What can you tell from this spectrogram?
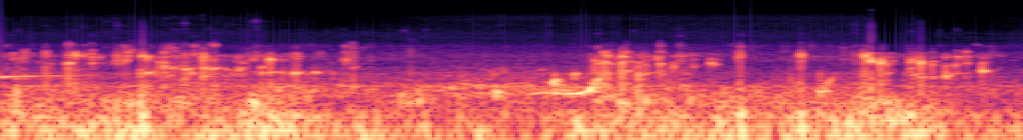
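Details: Humpback whales off Maui, with a mother and calf seen underwater during a whale watch, singing: low moaning notes and short rising whoops beneath steady gurgling, bubbling water noise.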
